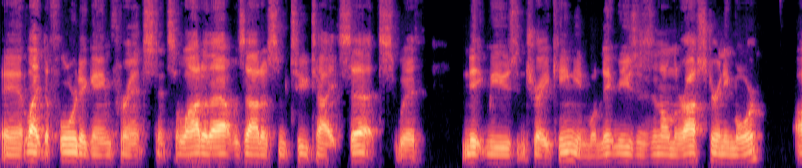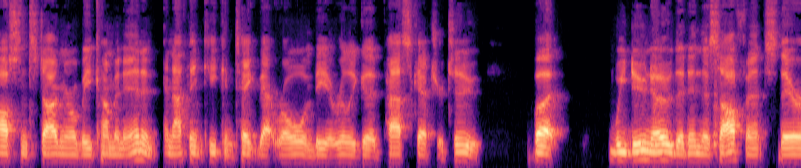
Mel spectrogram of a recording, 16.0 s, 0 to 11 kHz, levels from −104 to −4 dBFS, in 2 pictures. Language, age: English, 30-49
